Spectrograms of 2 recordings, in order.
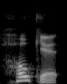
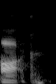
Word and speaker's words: Hokit: That last name, difficult, but to clarify for everybody, it's Hokit, the Incredible Hok, not exactly Hawk.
